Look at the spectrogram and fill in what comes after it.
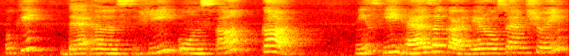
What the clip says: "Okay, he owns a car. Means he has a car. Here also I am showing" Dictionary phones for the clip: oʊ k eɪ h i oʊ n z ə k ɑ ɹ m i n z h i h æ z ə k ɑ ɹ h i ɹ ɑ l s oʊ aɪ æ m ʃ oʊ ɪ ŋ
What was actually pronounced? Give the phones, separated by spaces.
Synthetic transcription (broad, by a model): oʊ k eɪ h i oʊ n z ə k ɑ ɹ m i n z h i h æ z ə k ɑ ɹ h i ɹ ɑ l s oʊ aɪ m ʃ oʊ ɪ ŋ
